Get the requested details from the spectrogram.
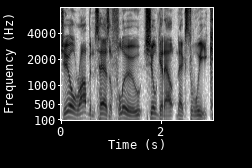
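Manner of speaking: distinctive local radio-announcer delivery. Retelling a hospital report on the radio: imitating a Cooter Roberson type voice. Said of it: "Very distinct voice, like a Cooter Roberson type voice".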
